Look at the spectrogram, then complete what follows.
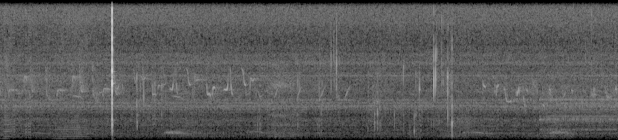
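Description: Near silence of open countryside, with faint scattered bird chirps and one sharp click a little under two seconds in, followed by a couple of weaker clicks later on.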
